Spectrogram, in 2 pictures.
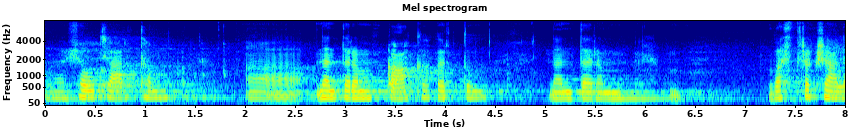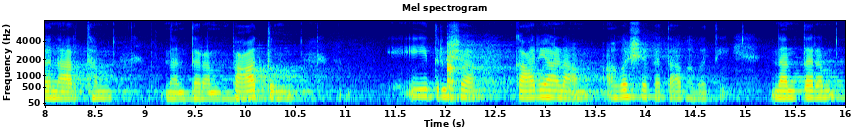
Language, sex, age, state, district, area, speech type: Sanskrit, female, 30-45, Karnataka, Bangalore Urban, urban, spontaneous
